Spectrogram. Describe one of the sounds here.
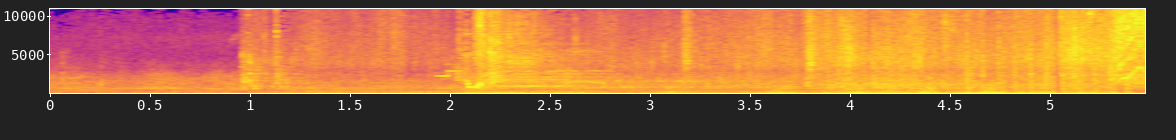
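Wind rushes past during a fall through the air.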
